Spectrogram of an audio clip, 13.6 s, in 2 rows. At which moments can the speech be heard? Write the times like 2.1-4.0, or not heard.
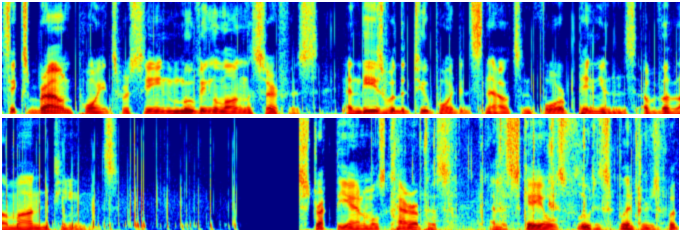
0.0-7.9, 9.8-13.5.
